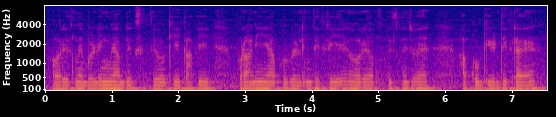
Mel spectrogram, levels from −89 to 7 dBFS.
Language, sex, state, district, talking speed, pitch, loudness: Hindi, male, Jharkhand, Jamtara, 200 wpm, 115 Hz, -31 LUFS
